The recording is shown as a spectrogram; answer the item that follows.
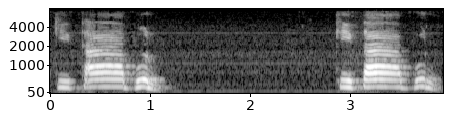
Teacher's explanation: Yang pertama hames. Hames itu artinya berdesis. Jadi seperti ada udara ketika diucapkan ta.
